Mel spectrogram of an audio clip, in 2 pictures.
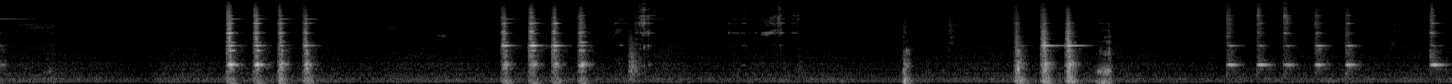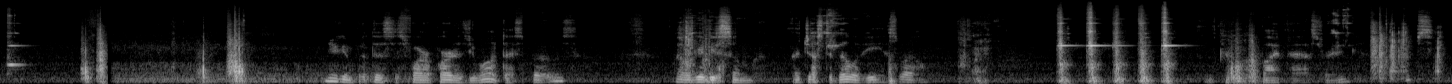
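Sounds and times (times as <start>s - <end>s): hammer tapping metal ring: 2.3s - 3.2s, 5.0s - 6.5s, 10.2s - 10.9s, 12.3s - 13.6s, 14.3s - 14.9s, 25.1s - 26.4s.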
